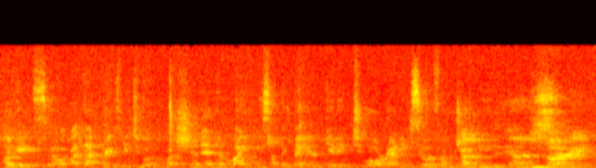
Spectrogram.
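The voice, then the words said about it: Very loud speaking voice. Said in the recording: “My voice is really loud. I think.”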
